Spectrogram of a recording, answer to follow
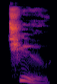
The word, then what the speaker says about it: Tyr: For example, we have the pagan god Tu, or Tyre, pronounced Tu, where we get our word Tuesday from.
